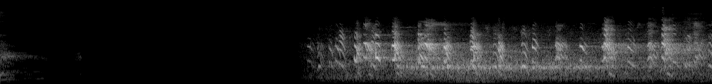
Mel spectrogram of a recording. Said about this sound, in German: Fangen wir mit dem wichtigsten Fakt an. Was ist der Vogel des Jahres? Die Dole.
